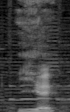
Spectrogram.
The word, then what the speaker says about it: je: Ie, qui s'écrit J-E, c'est le joker, la préposition passe-partout que l'on emploie lorsque aucune autre ne convient.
